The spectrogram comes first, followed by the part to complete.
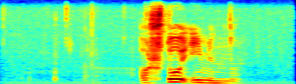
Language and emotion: Russian, neutral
